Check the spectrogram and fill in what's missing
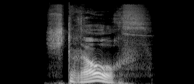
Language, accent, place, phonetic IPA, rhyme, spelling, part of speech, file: German, Germany, Berlin, [ʃtʁaʊ̯xs], -aʊ̯xs, Strauchs, noun, De-Strauchs.ogg
- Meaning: genitive singular of Strauch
